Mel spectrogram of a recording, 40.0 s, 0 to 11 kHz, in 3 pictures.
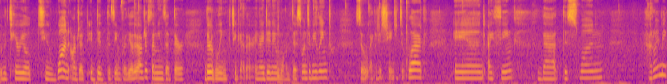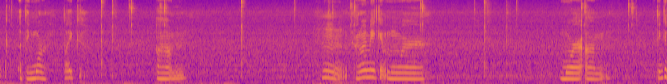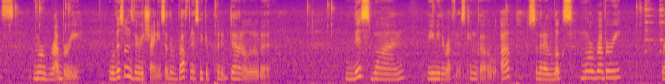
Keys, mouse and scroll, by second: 2.8 click, 3.8-4.9 scroll up 3, 4.9 click, 7.0 click, 7.6 click, 8.7 middle click, 8.9-9.5 scroll down 2, 9.5 middle click, 10.4 scroll up 3, 13.1 click, 15.5 middle click, 15.9 click, 17.0 click, 18.5-20.4 middle drag, 20.4 click, 22.1 click, 23.2-25.2 middle drag, 25.2 click, 26.4 click, 27.5 click, 28.1 click, 32.0-35.3 drag, 37.2-39.8 drag.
